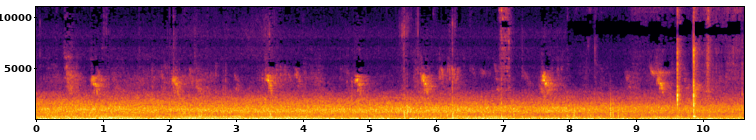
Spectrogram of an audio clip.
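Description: Small birds chirping repeatedly, short high notes about once a second, over a steady outdoor background hiss. A couple of sharp clicks sound near the end.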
